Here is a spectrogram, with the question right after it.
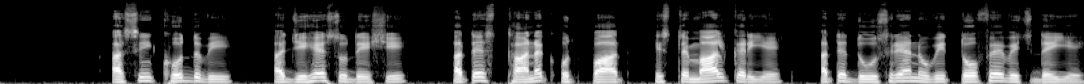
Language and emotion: Punjabi, neutral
